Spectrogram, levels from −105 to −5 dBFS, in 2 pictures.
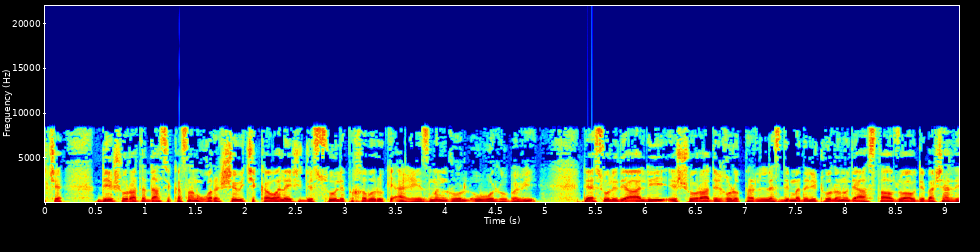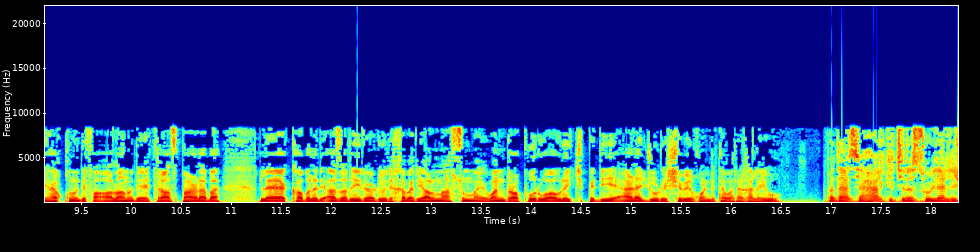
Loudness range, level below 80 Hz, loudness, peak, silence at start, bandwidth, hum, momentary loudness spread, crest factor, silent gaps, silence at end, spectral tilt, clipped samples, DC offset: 1 LU; -32 dBFS; -12 LUFS; 0 dBFS; 0 s; 8.8 kHz; none; 4 LU; 12 dB; none; 0 s; -6 dB/octave; under 0.1%; under 0.1%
